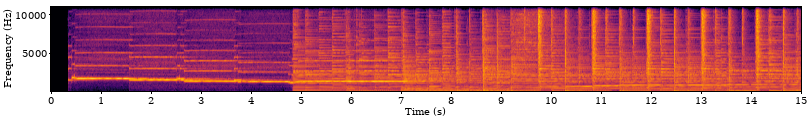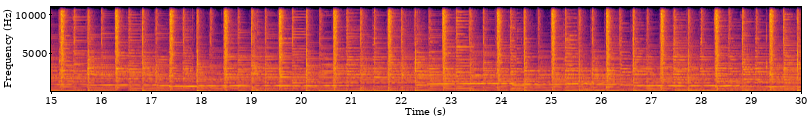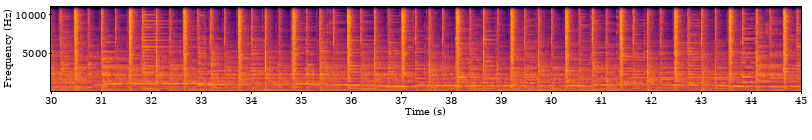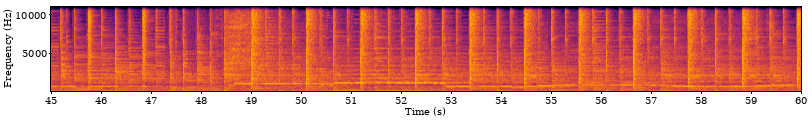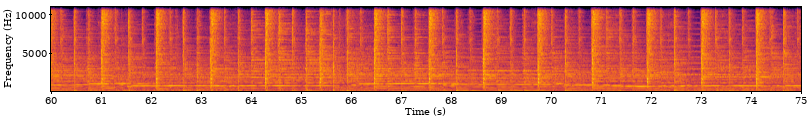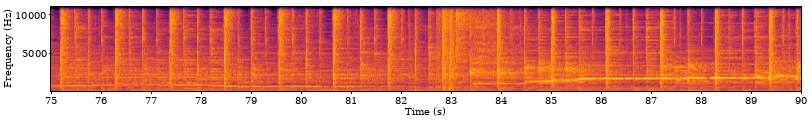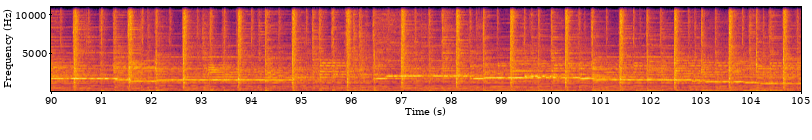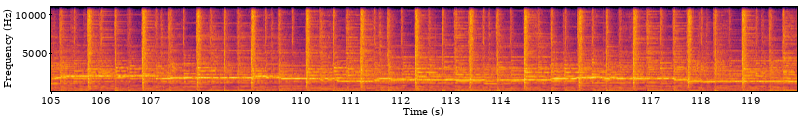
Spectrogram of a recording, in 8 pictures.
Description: Free MP3 backing track samples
